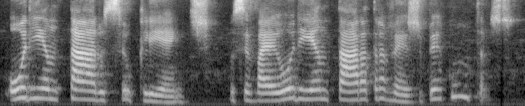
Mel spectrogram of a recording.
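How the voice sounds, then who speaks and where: A Brazilian woman trainer lectures on coaching with emphatic, lively delivery. Her voice sits a little high for a woman, and she acts out the replies of clients as she goes. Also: slow pace. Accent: Brazilian Portuguese.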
